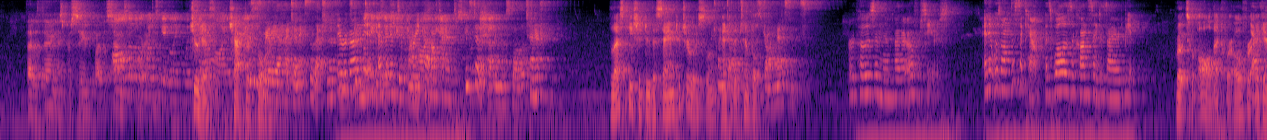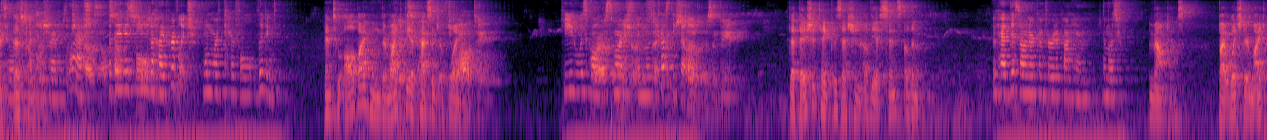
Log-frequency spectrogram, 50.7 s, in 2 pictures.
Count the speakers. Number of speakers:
five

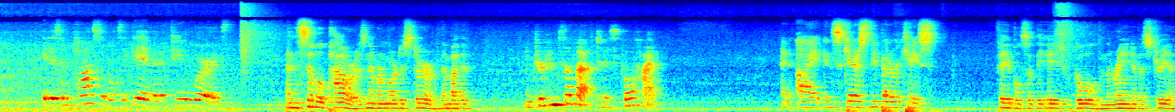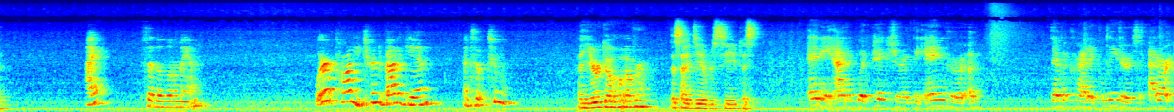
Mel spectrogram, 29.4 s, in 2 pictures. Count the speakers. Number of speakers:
four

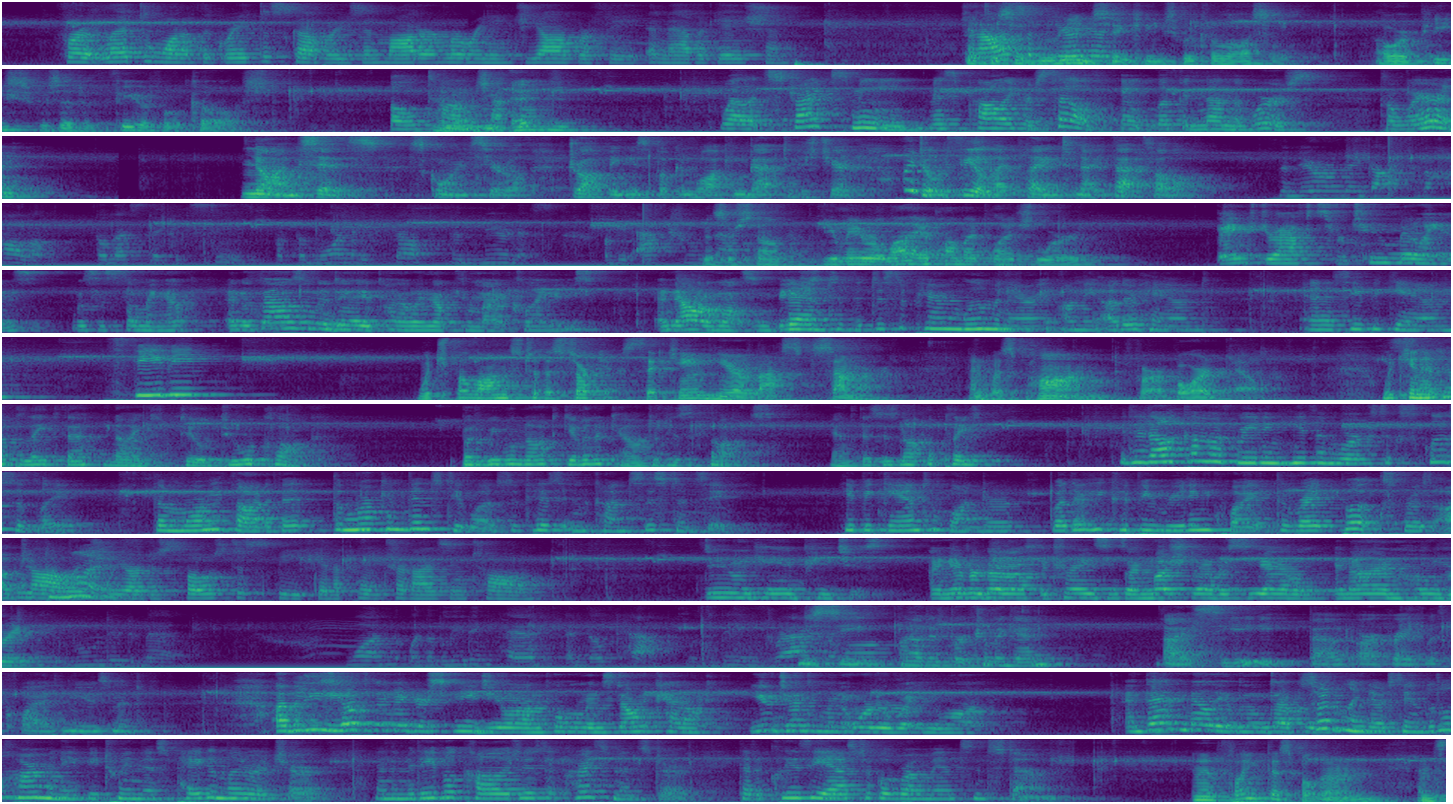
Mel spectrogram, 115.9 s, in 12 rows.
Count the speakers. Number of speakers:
ten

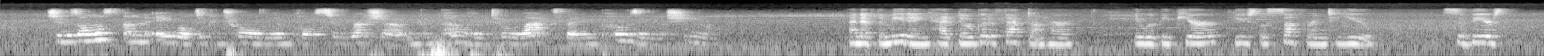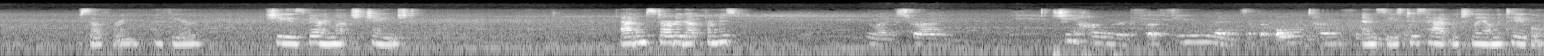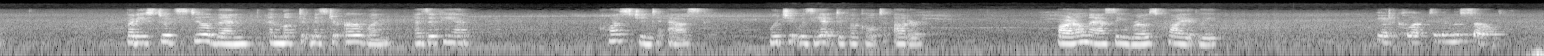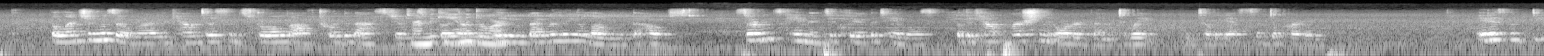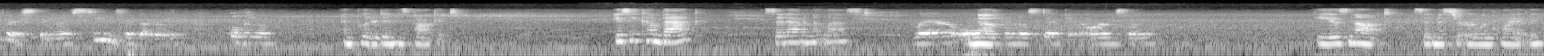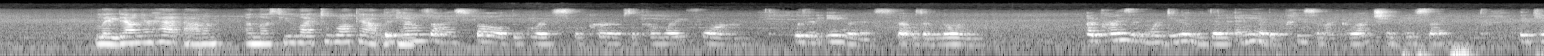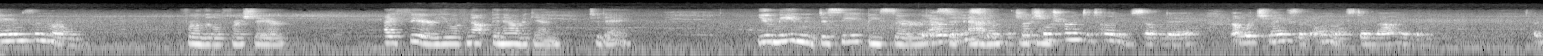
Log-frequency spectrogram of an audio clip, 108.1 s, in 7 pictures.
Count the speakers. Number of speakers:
two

